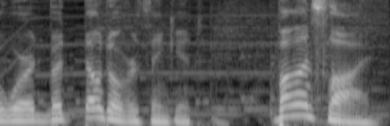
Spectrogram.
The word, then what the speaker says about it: Bonsly: Bonsly, like bonsai and sly or lie, cause it's not really a tree.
